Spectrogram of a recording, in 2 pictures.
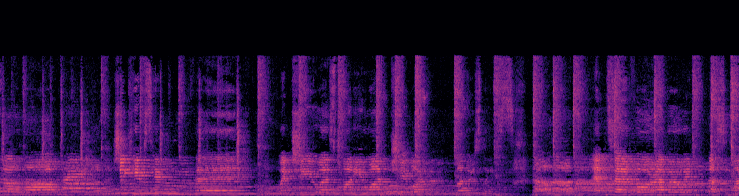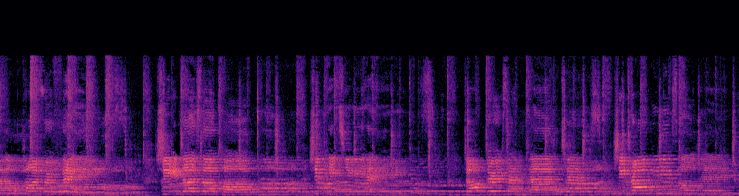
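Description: A cappella group singing: a female lead voice over sustained chords from the rest of the group, with two short breaks between phrases.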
